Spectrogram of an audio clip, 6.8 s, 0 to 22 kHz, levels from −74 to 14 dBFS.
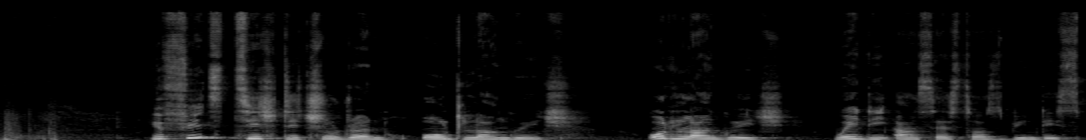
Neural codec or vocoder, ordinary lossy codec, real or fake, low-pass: vocoder, 48 kHz, 128 mel bands, Vocos; none; fake; none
